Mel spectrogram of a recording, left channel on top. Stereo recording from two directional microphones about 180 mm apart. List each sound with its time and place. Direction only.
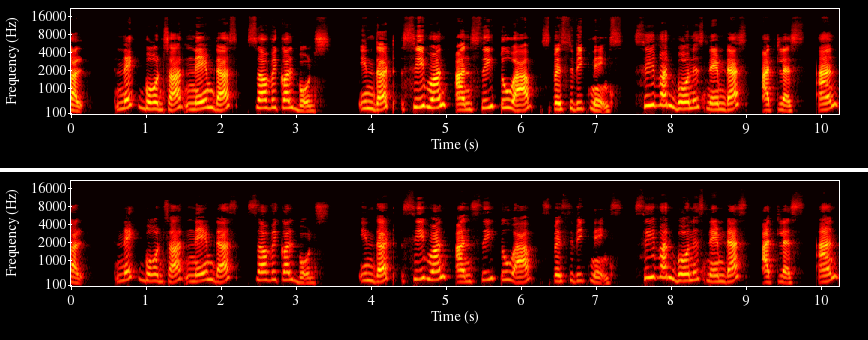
0.6 s speech: 30° left (ahead or behind)
7.6 s a woman's voice: 20° left (ahead or behind)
